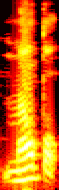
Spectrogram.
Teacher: এখানে কলকলা করবেন এবং তটা দ্বিতীয়বার আবার ছোট করে উচ্চারণ হবে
